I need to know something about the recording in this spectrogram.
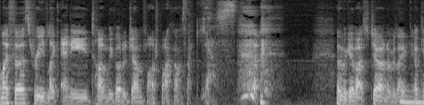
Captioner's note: laughs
